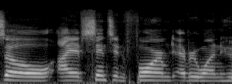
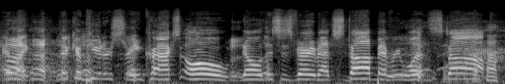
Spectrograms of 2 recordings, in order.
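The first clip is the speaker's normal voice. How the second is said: louder, higher frantic cries; mock panic as things break; hammed-up office chaos; panicked yell; 5 semitones higher, 7 dB louder than usual.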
